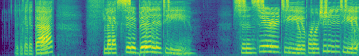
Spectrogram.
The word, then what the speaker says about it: sincerity: For example um ability no or um responsibility look at that flexibility sincerity opportunity all of them follow the same rhythm. Third syllable from the end is stressed.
